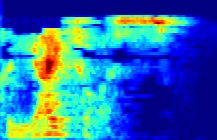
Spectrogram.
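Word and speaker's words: Jeiteles: But the one I'm referring to, his name was Baruch Yaitelis, spelled with a J. J-E-I-T-E-L-E-S.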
